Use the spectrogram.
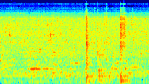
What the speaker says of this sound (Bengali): এই যে কুদরি আলুটা কেটেছিলাম এটা ভেজে দিচ্ছি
